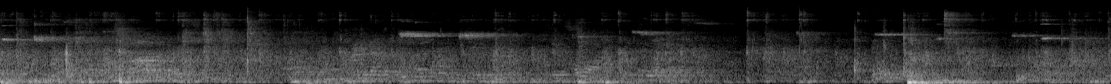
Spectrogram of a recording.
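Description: Table tennis balls click rapidly against paddles and tables in a large echoing hall.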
